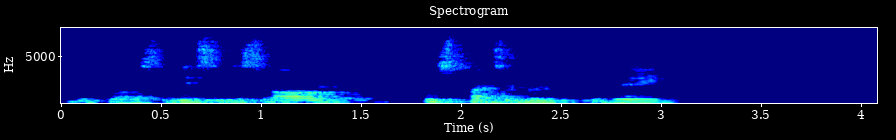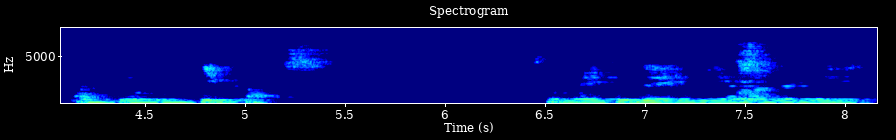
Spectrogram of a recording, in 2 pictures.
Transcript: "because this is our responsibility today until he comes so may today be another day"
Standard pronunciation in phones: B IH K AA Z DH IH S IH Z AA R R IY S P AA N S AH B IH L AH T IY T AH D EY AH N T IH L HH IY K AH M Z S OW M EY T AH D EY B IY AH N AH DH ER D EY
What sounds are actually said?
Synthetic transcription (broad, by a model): B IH K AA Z DH IH S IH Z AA L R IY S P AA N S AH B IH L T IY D EY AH N T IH L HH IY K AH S S OW M EY T AH D EY B IY AH N AH DH ER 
